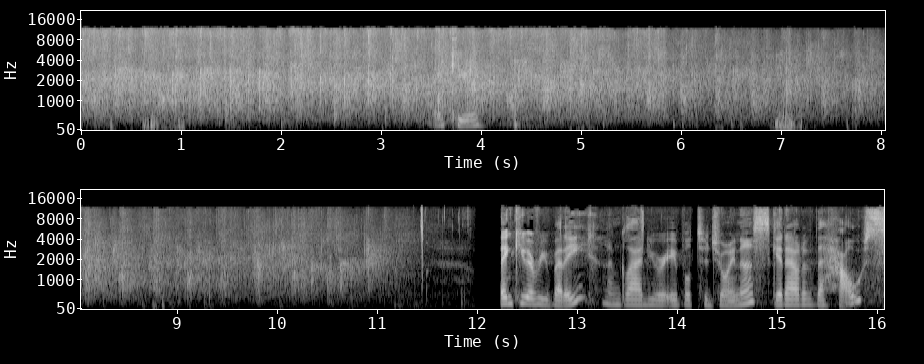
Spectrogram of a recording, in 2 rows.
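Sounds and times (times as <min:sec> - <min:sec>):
audience applauding: 0:00.0 - 0:11.5.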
